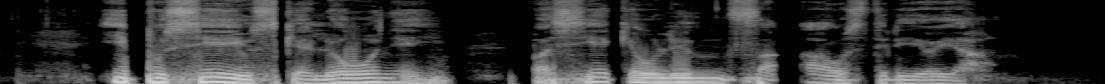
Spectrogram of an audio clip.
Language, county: Lithuanian, Šiauliai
